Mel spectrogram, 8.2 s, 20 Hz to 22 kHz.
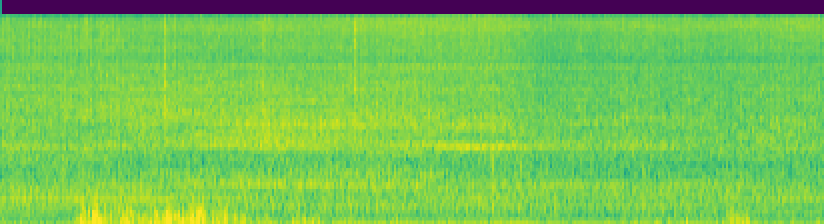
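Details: Saab 9-3 at 122,000 miles: rough, tractor-like clattery idle with a light tick about four times a second over the steady hum; source of the tick unknown.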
